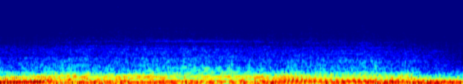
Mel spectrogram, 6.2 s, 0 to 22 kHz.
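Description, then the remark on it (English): A 7.3 diesel truck engine drones loudly and steadily during a burnout that spins the rear tires and throws a lot of tire smoke, its deep rumble holding high revs with slight pitch shifts throughout, no voices present. “It is roasting the crap out of the rear tires. It doesn't sound like it. It's quiet inside. This is kind of uneventful. Just listen to the 7.3.”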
